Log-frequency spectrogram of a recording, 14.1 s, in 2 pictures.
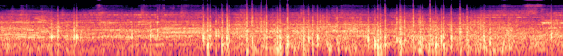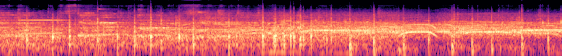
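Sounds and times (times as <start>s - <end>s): fireworks bursting and crackling: 0.0s - 14.0s.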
